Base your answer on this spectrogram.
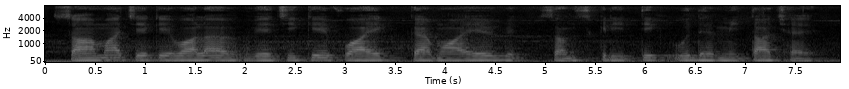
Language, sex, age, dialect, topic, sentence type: Maithili, male, 18-24, Bajjika, banking, statement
